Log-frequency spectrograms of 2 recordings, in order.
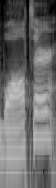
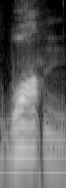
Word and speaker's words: Walton: yeah he's so good I always get his name wrong it's like Walton Walton gogin cuz I was want to call him Walter and that's not his name his name is Walton yeah uh he plays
